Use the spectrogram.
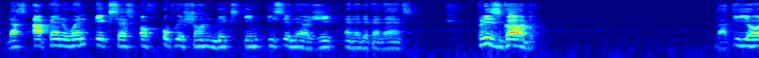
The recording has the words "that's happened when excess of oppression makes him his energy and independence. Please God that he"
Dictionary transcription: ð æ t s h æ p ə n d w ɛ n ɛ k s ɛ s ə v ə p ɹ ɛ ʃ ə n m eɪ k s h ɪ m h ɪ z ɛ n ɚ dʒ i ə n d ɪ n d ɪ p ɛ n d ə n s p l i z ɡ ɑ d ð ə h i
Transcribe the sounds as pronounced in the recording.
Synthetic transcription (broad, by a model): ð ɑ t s h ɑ p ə n w ɛ n ɛ k s ɛ s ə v ə p ɹ ɛ ʃ ə n m eɪ k s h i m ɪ s ɛ n ɚ dʒ i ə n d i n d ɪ p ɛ n d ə n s p l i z ɡ ɑ d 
